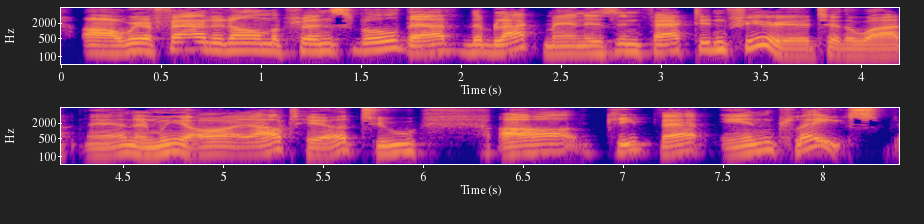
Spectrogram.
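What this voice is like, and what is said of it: Put-on southern US accent. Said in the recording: “It's a good southern accent.”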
